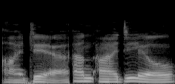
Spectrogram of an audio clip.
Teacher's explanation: L is pronounced darkly where it is present too, which means that in Bristolian rendering, idea and ideal are homophones.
